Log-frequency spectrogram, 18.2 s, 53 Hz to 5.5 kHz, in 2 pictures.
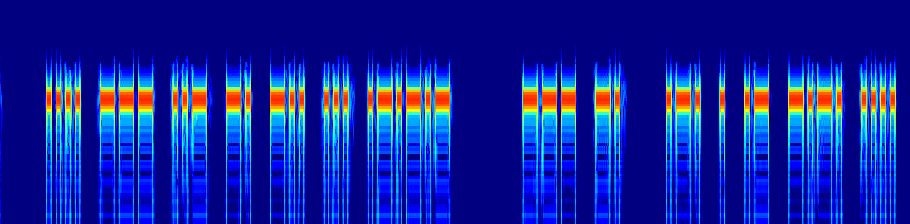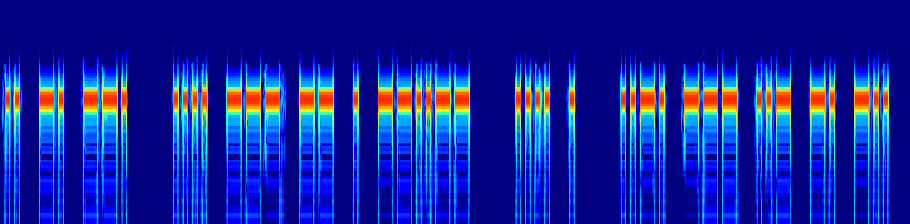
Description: Morse code, heard as a keyed tone, about 25 wpm, spaced as for 22 wpm, 700 Hz. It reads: HOUNDS. ON REACHING HOME, HE FOUND
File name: Pinocchio / Pinocchio ch4 18 25 ik1hge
